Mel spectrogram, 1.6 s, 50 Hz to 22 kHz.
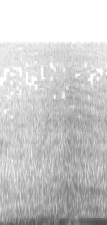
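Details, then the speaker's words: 1997 Ford Ranger with hard start and poor fuel pressure (suspected bad check valve), no misfire counts logged: deep uneven low rumble that surges and sags, idling very badly then slightly smoother; rough idle from lean condition. "It is really idling bad. It's a little smoother now."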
